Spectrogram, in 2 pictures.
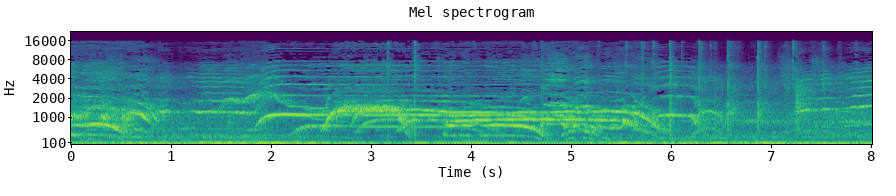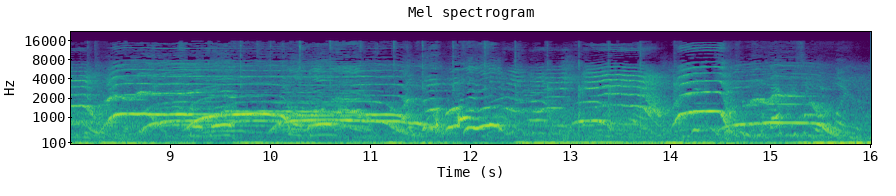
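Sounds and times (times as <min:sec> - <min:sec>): low rumble: 0:00.0 - 0:09.2
children shouting and cheering: 0:00.0 - 0:16.0.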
